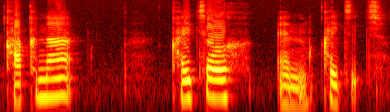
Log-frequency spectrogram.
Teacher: the q is pronounced um in your throat so it kind of sounds more breathy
